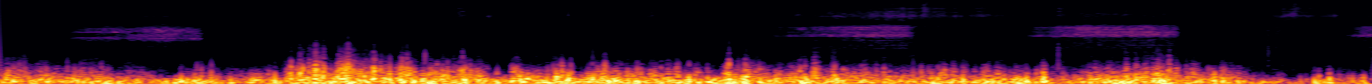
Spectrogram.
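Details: Pair of barn owls at their croft house nest on a windy night in November, the male urging the female toward a new nest site; three breathy, sustained hisses, one early and two later, amid heavy gusting wind.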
